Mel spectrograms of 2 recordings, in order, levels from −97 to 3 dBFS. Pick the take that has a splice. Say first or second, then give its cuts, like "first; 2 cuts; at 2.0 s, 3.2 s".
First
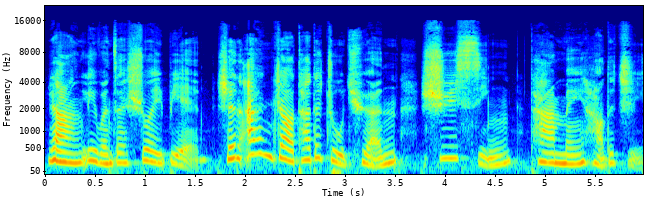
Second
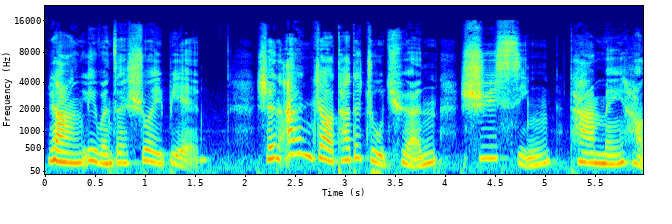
first; 1 cut; at 1.7 s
